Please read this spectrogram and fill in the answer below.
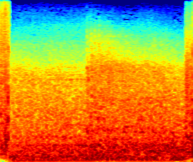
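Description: Loud, steady rumbling noise from a camera moving fast through a concrete skatepark: wind buffeting the microphone, mixed with wheels rolling on the concrete.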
